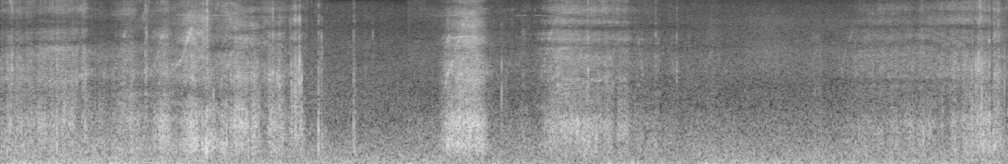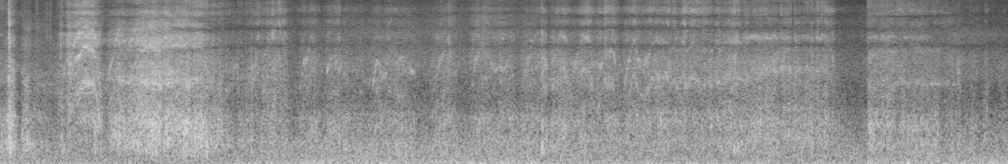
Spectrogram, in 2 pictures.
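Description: A small electric motor whines as a toy car races over dirt.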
